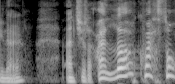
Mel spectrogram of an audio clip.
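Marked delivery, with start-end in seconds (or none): 1.0-1.8 put-on very high, thrilled, excited little-kid voice. Retelling a child's answer about croissants: imitating an excited child. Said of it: "so excited".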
